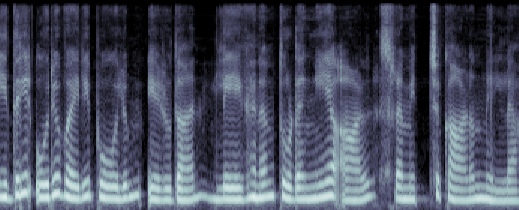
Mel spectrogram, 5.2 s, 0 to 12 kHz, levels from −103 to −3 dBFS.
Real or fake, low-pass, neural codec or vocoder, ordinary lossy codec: fake; 10.8 kHz; codec, 24 kHz, 3 kbps, HILCodec; none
